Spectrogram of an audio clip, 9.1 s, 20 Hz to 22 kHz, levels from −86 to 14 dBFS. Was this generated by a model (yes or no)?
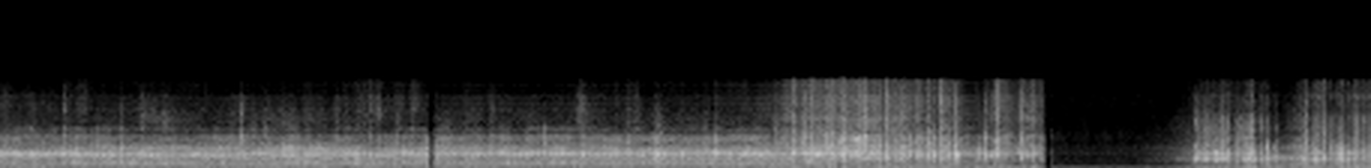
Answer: yes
